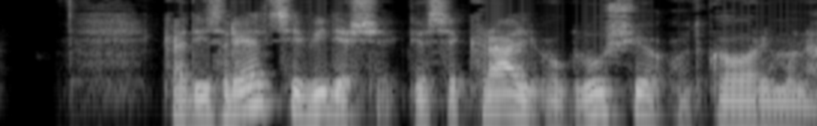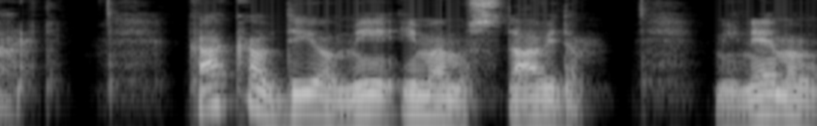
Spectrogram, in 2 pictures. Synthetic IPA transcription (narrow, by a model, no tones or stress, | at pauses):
kad̪izɾeːʎʲt̪siʋid̪jeʃḛɡ̚d̪je̞sekɾaːʎoɡlˠuːʃio̞ʔod̪ɡoʋoɾimona̰ːɾod̪ | kakaʋd̪io̞miːʔimamosd̪aːʋid̪omː | iːneːmamo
